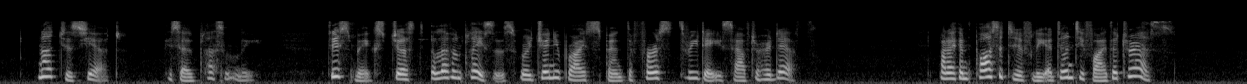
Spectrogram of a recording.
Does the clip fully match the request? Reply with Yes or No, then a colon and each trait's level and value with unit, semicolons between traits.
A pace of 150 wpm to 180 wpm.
No: average, 140 wpm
